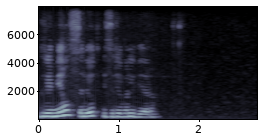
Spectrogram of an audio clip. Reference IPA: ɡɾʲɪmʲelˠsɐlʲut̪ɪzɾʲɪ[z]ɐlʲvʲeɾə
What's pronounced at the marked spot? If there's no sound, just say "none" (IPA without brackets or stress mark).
v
